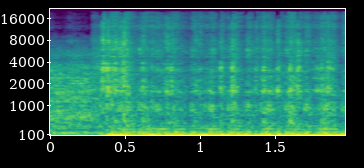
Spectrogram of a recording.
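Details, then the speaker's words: 1975 Plymouth Roadrunner after an engine swap, fired right up on the key without pumping the pedal, then settled into a steady, even low idle with no misses or knocks; healthy start and idle. "Oh, baby. It wasn't even a one-pumper. Fired right up with on the key. That's the sound of reliability."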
